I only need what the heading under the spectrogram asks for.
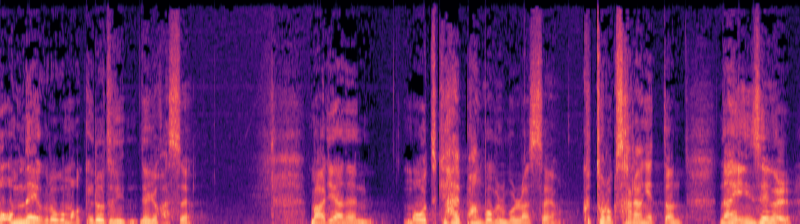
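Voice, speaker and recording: A male pastor preaching a sermon as lively storytelling full of rhetorical questions. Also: high voice.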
